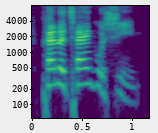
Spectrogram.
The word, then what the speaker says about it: Penetanguishene: name p penet tangu no I got it Penetanguishene yeah that's it penet Tangen that is the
